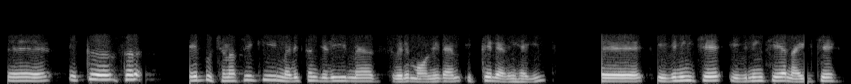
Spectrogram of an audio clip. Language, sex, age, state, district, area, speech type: Punjabi, male, 45-60, Punjab, Patiala, urban, conversation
